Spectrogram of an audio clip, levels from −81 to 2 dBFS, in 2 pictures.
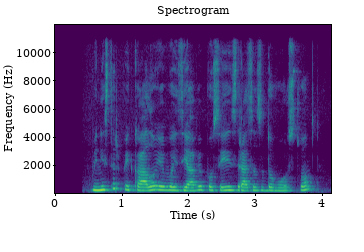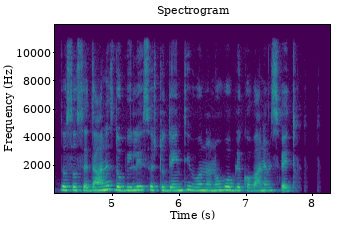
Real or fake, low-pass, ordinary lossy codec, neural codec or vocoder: real; 10.8 kHz; none; none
